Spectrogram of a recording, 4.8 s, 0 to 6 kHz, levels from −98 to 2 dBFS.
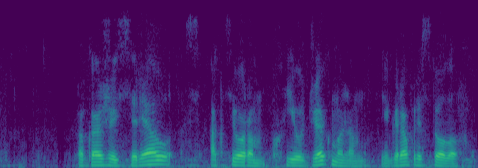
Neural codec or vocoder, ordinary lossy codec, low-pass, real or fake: codec, 16 kHz, 4.8 kbps, FACodec; Opus, 32 kbps; 5.4 kHz; fake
